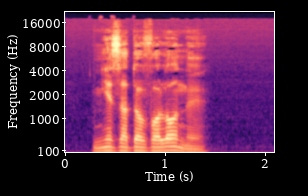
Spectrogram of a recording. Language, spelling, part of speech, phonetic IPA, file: Polish, niezadowolony, adjective, [ˌɲɛzadɔvɔˈlɔ̃nɨ], Pl-niezadowolony.ogg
